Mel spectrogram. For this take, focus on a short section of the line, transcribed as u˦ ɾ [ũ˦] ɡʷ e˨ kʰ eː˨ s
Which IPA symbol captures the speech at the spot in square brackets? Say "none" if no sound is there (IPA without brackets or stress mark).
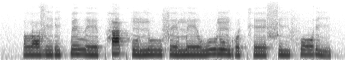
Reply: ũ˦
